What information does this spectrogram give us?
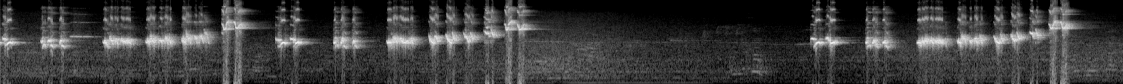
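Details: Orange-headed thrush, a kept bird in northern Bali, singing in reply to a played lure sound: bursts of rapid chirped and whistled notes around mid-high pitch, pausing a few seconds between phrases.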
